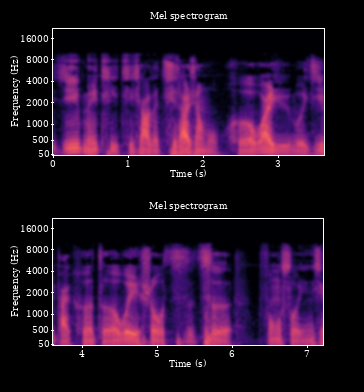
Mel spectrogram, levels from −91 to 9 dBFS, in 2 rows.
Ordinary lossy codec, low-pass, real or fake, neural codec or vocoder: MP3, 64 kbps; 9.9 kHz; real; none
